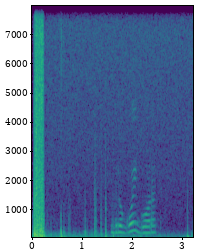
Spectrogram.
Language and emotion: Russian, neutral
